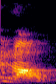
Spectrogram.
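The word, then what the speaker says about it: row: और ये जैसे काऊ आप प्रोनाउंस करते हो वैसे इसको आप प्रोनाउंस करोगे राव।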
